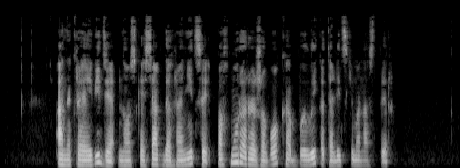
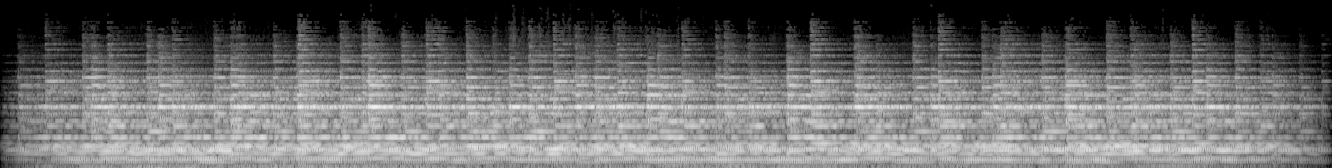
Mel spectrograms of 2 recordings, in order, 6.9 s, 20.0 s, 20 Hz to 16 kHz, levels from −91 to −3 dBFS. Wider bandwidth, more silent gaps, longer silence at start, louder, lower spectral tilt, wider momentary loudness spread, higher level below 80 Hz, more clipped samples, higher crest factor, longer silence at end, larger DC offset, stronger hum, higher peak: first, 11.5 kHz vs 10 kHz; neither; first, 0.85 s vs 0.15 s; second, -29 LUFS vs -16 LUFS; about the same, -5.5 dB/octave vs -4.5 dB/octave; about the same, 9 LU vs 8 LU; second, -60 dBFS vs -42 dBFS; neither; first, 28 dB vs 16 dB; first, 1 s vs 0.1 s; neither; neither; about the same, -2 dBFS vs 0 dBFS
